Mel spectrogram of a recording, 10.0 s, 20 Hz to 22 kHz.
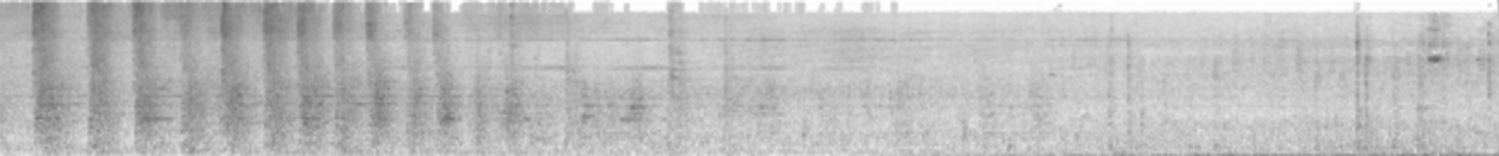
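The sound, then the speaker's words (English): A train bound for Leadville rolls along the rails with a steady, rhythmic clickety-clack of wheels over track joints, fairly loud, the rumble swelling into a heavier continuous roar toward the end. “All aboard! This train is continuing on to Leadville with a 6:15 arrival!”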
